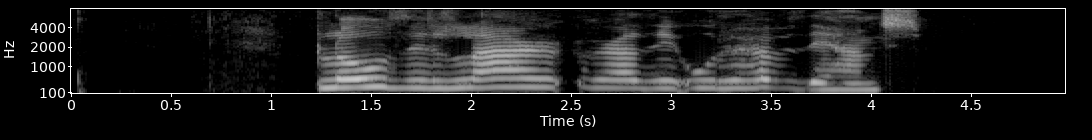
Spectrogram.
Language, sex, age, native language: Icelandic, male, 10, Icelandic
